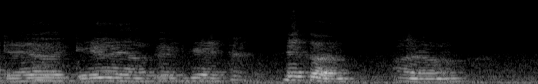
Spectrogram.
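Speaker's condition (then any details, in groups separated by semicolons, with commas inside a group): Cerebral palsy; severe, uses a wheelchair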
